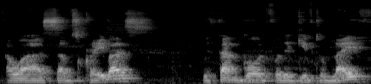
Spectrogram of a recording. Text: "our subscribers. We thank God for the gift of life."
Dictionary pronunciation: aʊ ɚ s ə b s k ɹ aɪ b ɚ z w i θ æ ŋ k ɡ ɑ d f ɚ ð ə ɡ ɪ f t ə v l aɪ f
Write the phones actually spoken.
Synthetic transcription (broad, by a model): aʊ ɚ s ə b s k ɹ aɪ b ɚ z w i θ æ ŋ k ɡ ɑ d f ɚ ð ə ɡ ɪ f t ə v l aɪ f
